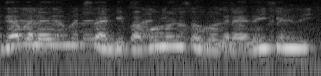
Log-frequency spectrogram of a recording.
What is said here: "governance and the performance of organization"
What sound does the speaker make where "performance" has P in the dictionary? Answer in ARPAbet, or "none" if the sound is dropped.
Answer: B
